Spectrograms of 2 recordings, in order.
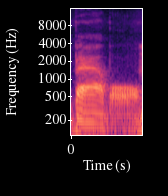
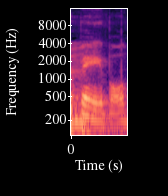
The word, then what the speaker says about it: Babel: And then prior to that, he had directed Babel or Babel, depending on people pronounce it different ways, with Brad Pitt and Cate Blanchett in 2006.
